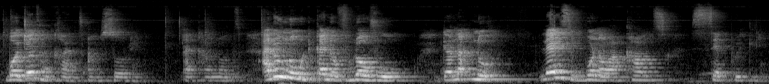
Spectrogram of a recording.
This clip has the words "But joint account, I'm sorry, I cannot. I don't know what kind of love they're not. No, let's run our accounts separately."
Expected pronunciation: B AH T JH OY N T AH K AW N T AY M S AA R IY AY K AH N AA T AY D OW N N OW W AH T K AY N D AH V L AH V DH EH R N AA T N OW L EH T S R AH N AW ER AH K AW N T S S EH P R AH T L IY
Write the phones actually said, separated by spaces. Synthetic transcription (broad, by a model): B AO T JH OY T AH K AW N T AY M S AA R IY AY K AH N AA T AY D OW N N OW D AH K AY N D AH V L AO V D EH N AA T N OW L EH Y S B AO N AW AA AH K AW N T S S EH P R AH T L IY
